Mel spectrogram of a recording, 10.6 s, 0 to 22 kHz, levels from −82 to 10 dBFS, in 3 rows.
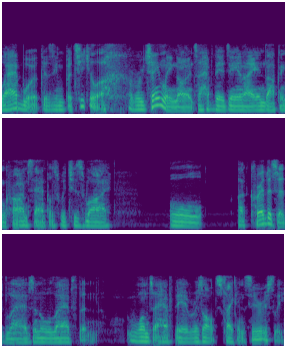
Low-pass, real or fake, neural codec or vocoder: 5.4 kHz; fake; codec, 16 kHz, 16 kbps, FreqCodec, larger model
